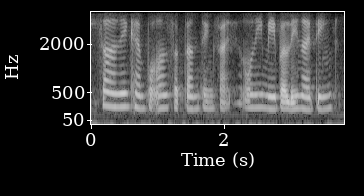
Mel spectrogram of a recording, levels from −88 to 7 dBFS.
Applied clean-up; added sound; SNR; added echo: none; none; none; none.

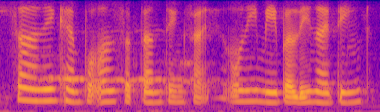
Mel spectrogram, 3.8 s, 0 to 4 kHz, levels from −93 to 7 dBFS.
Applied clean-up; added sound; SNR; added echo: none; Dog; 14 dB; none.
